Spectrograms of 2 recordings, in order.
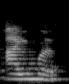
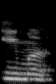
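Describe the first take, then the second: First: The first vowel sounds like 'eye'. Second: The first vowel sounds like 'ee'. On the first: The speaker calls it wrong. "Not आइमर" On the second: The speaker calls it right. "इस वर्ड को बोलूंगी ईमर"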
